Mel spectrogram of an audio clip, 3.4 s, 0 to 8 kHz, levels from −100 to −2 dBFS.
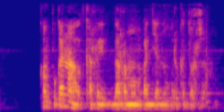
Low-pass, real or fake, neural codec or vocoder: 7.2 kHz; real; none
